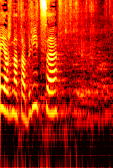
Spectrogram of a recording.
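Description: A young woman speaks up close with animation.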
